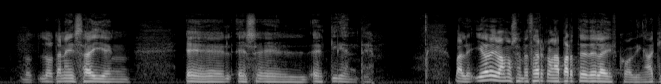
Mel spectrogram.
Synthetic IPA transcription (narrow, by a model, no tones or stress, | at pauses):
lolo̞t̪e̞ne̞jsaieŋ | eleselelklie̞nt̪e̞ | baleʔiaoɾaβamos̬aempeθaɾko̞nlapaɾt̪e̞ð̞elajfkoðiŋak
